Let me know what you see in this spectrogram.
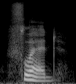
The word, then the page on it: fled: American English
